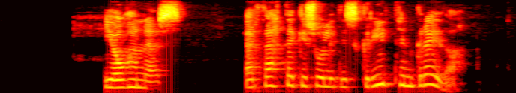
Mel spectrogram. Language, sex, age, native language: Icelandic, female, 50-59, Icelandic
